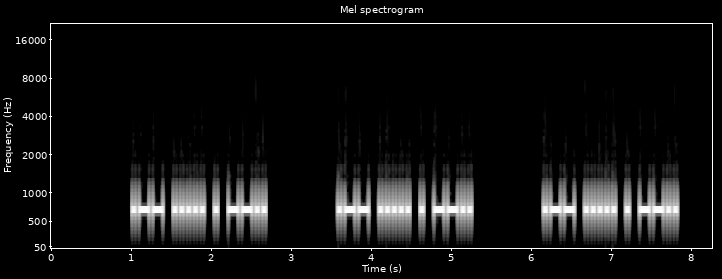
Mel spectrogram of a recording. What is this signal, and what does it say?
Morse code, heard as a keyed tone, about 28 wpm, 700 Hz. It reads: W5EZ W5EZ W5EZ
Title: USA Call Signs - 4 Characters - Repeated 3x - 28wpm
